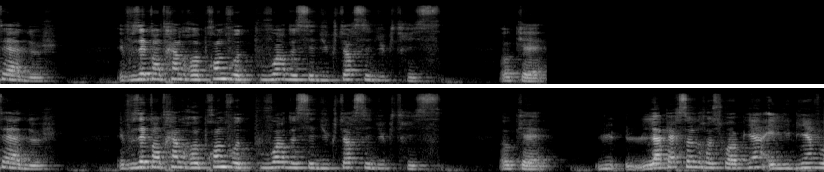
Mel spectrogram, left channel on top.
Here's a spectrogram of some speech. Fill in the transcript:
à deux. Et vous êtes en train de reprendre votre pouvoir de séducteur, séductrice. Ok. La personne reçoit bien et lit bien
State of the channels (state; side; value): drops out; left; at 5.5 s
